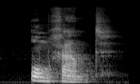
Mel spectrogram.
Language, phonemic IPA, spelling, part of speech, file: Dutch, /ˈɔmɣant/, omgaand, adjective / verb, Nl-omgaand.ogg
- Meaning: present participle of omgaan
